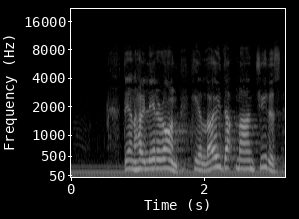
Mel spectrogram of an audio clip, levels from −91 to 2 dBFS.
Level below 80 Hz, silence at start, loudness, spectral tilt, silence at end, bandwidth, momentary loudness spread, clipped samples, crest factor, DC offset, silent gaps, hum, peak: -62 dBFS; 0 s; -40 LUFS; -6.5 dB/octave; 0 s; 16.5 kHz; 21 LU; under 0.1%; 16 dB; under 0.1%; none; none; -24 dBFS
